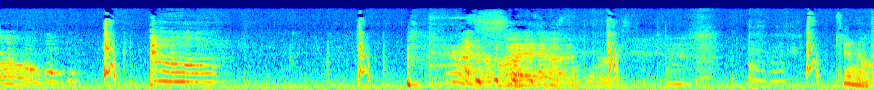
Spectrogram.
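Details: A baby with hiccups, lying down: sudden short hiccup jolts, several over a few seconds, mixed with baby squeals and adult voices nearby.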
